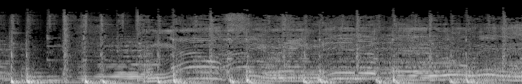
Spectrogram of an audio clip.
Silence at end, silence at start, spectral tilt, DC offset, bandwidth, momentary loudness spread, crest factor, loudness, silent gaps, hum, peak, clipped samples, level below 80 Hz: 0 s; 0 s; -5 dB/octave; under 0.1%; 14.5 kHz; 2 LU; 16 dB; -19 LUFS; none; none; -2 dBFS; under 0.1%; -30 dBFS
